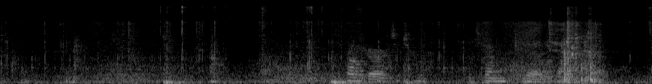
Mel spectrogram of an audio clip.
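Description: Eggs frying in a nonstick pan with a steady sizzle. A few light knocks come about two seconds in, and a voice speaks briefly twice in the second half.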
